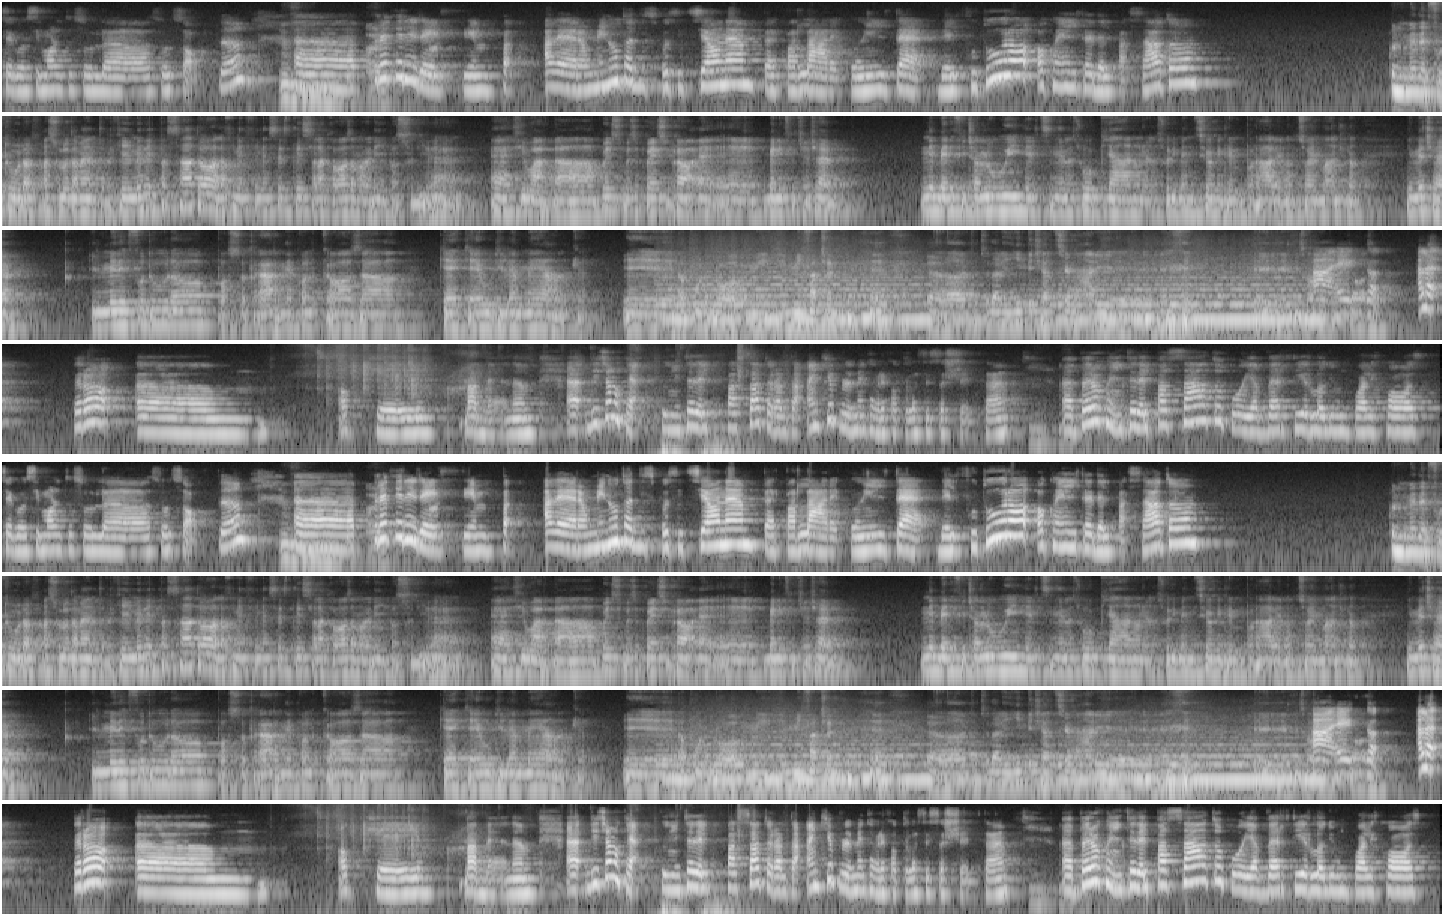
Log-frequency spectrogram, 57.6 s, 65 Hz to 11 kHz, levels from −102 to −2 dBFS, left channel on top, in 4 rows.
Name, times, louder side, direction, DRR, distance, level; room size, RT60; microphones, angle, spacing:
voice 1, 0.0-5.2 5.4-12.0 41.9-42.6 43.0-43.2 43.9-45.9 46.6-47.5 47.8-53.3 53.8-57.4, right 5 dB, 60° right, 14 dB, 0.5 m, -22 dB
voice 2, 2.8-3.4 3.6-3.8 13.9-22.8 23.6-28.1 28.4-29.0 29.7-32.9 33.2-34.7 35.0-41.0 41.3-42.6 53.5-53.9, equal, 5° left, 3 dB, 1.7 m, -30 dB
sound 1, 35.3-41.9, right 1 dB, 25° left, 2.7 m, -28 dB
sound 2, 46.1-51.3, equal, 10° right, 2.2 m, -36 dB
22.5 x 8.2 x 6.2 m, 0.93 s
head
